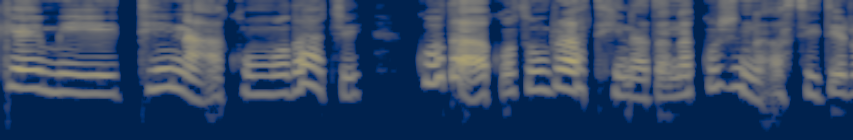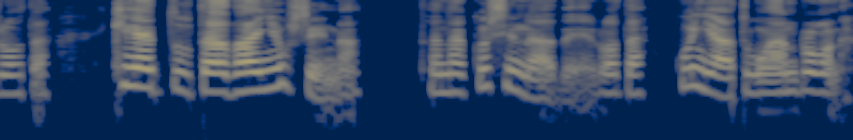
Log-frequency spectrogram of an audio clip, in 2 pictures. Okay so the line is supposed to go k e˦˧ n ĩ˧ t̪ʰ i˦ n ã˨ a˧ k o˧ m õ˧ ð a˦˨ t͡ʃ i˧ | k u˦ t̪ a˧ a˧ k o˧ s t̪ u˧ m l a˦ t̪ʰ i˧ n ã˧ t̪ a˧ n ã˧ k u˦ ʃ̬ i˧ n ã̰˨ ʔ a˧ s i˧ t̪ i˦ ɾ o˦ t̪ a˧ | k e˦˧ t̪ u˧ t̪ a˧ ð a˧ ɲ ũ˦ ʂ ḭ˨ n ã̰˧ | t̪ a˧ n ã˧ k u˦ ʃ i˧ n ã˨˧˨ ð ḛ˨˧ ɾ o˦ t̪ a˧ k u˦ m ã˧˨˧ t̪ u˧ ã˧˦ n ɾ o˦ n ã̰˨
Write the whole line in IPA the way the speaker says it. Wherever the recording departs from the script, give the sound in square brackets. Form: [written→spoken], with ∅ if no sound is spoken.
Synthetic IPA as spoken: k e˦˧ [n→m] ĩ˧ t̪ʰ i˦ n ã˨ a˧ k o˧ m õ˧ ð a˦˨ t͡ʃ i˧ | k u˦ t̪ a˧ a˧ k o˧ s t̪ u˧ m [l→ɾ] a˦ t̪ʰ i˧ n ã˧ t̪ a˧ n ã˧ k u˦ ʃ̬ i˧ n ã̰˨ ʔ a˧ s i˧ t̪ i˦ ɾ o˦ t̪ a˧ | k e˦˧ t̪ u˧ t̪ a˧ ð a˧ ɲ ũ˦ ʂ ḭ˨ n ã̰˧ | t̪ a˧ n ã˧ k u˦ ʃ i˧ n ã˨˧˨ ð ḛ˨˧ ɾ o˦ t̪ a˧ k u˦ [m→ɲ] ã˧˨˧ t̪ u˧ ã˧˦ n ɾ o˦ n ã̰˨

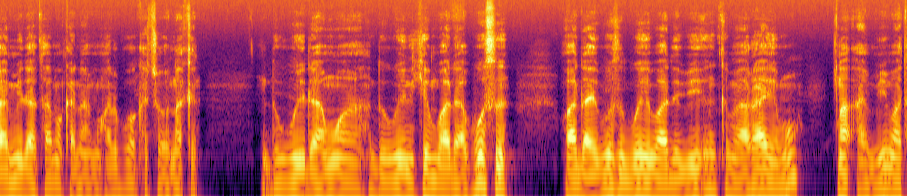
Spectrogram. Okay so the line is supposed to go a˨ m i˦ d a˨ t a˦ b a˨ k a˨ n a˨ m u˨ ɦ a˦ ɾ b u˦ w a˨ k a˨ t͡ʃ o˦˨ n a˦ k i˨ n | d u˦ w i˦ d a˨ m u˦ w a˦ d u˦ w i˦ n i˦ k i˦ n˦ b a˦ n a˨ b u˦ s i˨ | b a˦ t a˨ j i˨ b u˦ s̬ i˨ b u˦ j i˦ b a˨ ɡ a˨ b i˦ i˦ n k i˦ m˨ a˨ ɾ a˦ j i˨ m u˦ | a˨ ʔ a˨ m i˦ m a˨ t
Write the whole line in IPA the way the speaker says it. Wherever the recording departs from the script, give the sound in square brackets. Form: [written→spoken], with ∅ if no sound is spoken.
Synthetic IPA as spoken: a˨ m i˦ d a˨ t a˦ [b→m] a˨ k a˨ n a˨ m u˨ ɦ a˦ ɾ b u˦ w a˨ k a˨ t͡ʃ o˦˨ n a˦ k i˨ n | d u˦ w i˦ d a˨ m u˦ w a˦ d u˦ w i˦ n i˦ k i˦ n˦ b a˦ [n→d] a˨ b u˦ s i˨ | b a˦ [t→d] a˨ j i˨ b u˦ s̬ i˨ b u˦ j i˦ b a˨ [ɡ→d] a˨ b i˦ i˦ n k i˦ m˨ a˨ ɾ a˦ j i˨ m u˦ | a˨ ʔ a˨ m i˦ m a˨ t

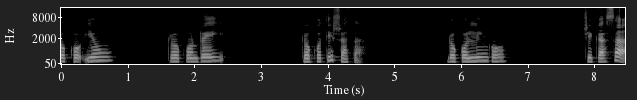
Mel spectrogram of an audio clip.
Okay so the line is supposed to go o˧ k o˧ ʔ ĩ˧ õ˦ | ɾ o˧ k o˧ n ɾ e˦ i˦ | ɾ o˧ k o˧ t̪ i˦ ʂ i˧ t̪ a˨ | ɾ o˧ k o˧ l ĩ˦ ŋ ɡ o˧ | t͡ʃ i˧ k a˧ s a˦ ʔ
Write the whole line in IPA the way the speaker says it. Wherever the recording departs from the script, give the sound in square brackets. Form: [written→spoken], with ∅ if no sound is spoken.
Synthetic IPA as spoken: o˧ k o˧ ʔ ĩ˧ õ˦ | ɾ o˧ k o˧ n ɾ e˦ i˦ | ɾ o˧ k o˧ t̪ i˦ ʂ [i˧→a˧] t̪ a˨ | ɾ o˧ k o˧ l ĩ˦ ŋ ɡ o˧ | t͡ʃ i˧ k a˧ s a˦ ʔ

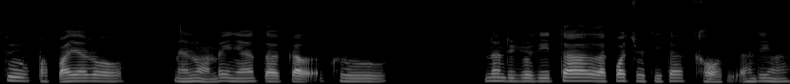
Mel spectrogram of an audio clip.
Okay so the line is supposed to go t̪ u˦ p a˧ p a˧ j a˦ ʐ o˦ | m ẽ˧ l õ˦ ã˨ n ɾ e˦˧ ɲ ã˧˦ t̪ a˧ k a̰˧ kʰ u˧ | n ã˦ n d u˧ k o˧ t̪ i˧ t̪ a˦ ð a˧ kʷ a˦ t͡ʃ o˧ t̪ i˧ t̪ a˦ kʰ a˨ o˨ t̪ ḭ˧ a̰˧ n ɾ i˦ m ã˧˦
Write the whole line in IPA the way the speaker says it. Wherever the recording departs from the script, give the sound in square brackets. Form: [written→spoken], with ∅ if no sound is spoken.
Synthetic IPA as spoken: t̪ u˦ p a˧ p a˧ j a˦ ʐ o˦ | m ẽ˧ l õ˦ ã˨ n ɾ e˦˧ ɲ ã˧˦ t̪ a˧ k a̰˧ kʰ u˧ | n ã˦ n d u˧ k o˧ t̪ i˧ t̪ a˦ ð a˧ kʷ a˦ t͡ʃ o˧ t̪ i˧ t̪ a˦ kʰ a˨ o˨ t̪ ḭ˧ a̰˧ n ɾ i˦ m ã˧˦

